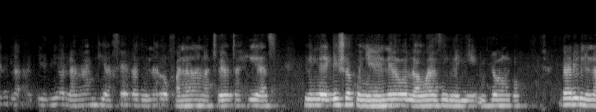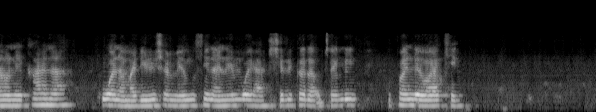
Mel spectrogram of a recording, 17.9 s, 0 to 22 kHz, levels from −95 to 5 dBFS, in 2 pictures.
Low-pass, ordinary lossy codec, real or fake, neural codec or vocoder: 7.2 kHz; Opus, 64 kbps; fake; codec, 16 kHz, 2 kbps, FreqCodec, smaller model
